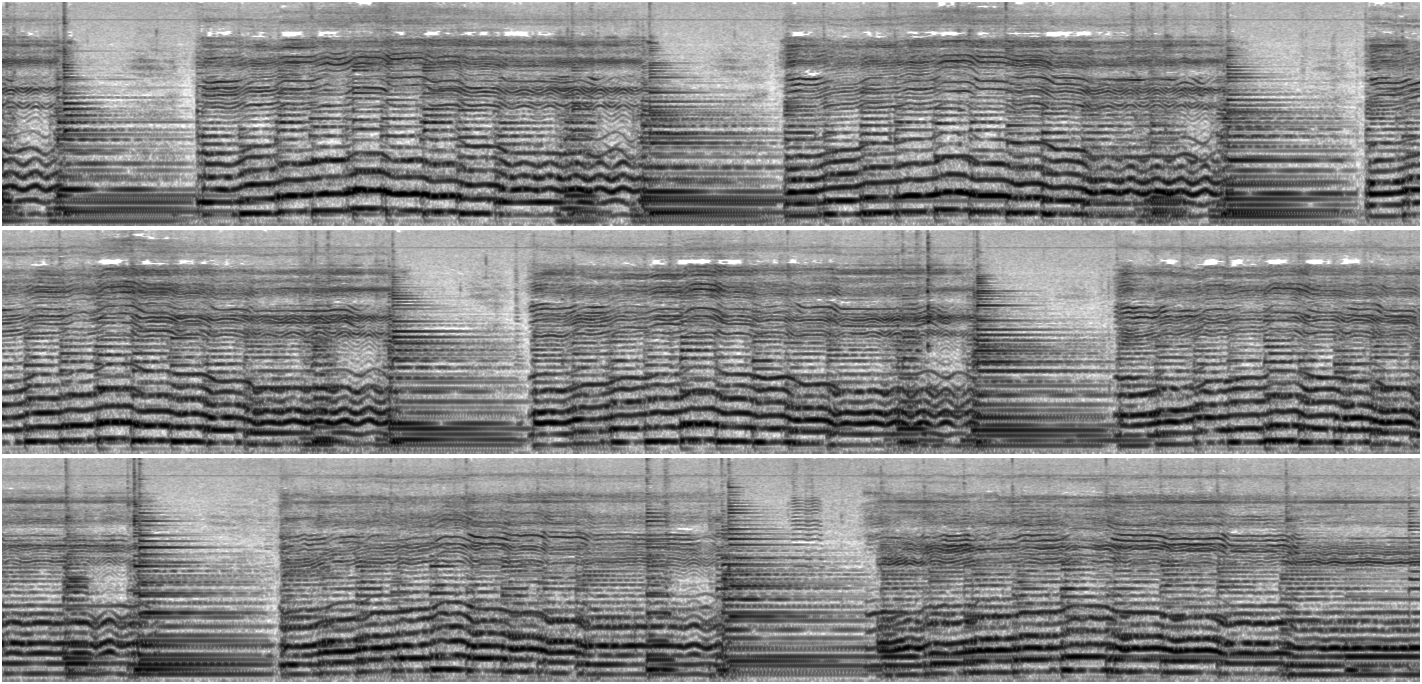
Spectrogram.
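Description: Vocal warm-up exercise: a man and a woman singing short scale phrases that rise and fall, one after another at changing pitches, accompanied by a classical guitar and a digital piano.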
